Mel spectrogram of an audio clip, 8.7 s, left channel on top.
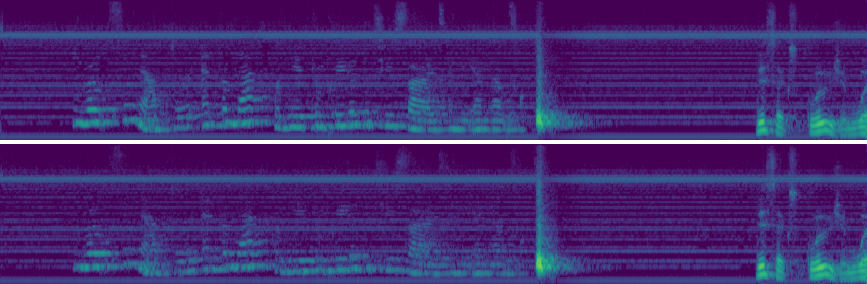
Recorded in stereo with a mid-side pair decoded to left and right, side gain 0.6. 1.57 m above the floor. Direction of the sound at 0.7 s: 35° left.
